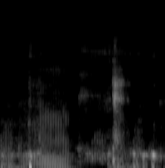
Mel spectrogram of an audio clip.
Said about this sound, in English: And you know what we could do? We could do a cat purr ASMR.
